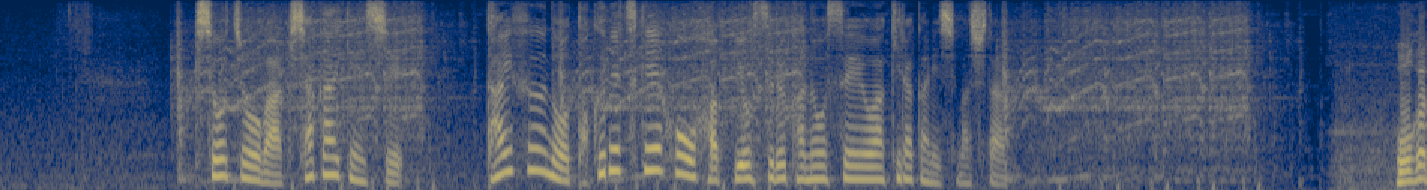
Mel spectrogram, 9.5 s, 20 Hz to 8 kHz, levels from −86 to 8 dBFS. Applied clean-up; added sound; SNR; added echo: none; Engine starting; 15 dB; none.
